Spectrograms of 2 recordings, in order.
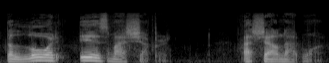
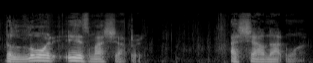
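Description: First: It is whispered in a pleading, prayerful way. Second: It is whispered in a self-reassuring way. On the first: The speaker is asking God for help. "sometimes you whisper it as a prayer" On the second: The speaker is reminding himself of the truth. "sometimes you whisper it as a reminder"

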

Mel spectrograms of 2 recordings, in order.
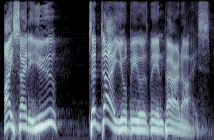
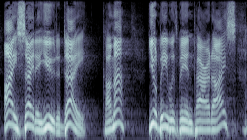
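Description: First: The break comes right before the word today. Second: The break comes right after the word today.

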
